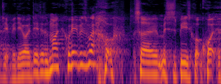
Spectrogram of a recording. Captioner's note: chuckles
